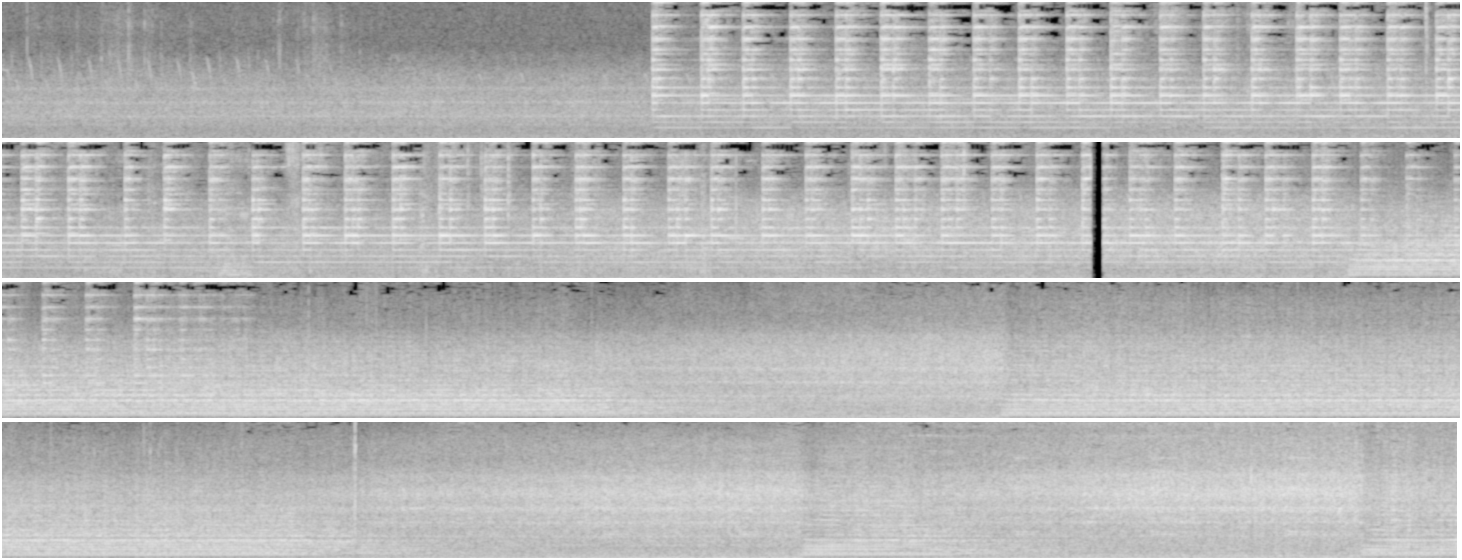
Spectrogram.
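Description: Diesel freight locomotives rumbling as the train approaches, with a steady high whine through the first half. The locomotive horn then sounds two long blasts, a shorter one, and another beginning near the end.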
